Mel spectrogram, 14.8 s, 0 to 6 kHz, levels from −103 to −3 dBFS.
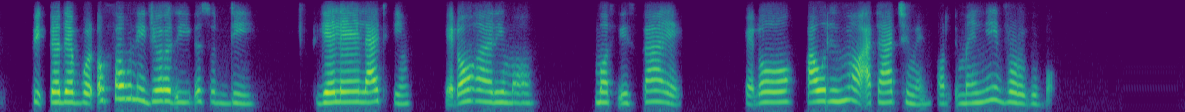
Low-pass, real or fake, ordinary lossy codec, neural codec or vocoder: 5.4 kHz; fake; Opus, 16 kbps; codec, 16 kHz, about 1 kbps, DyCAST, with the encoder's durations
